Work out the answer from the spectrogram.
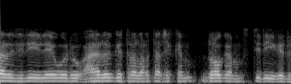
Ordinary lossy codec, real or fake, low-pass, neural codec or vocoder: none; fake; 5.4 kHz; codec, 16 kHz in and 24 kHz out, 0.4 kbps, LongCat-Audio-Codec, fine tuned four codebook decoder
